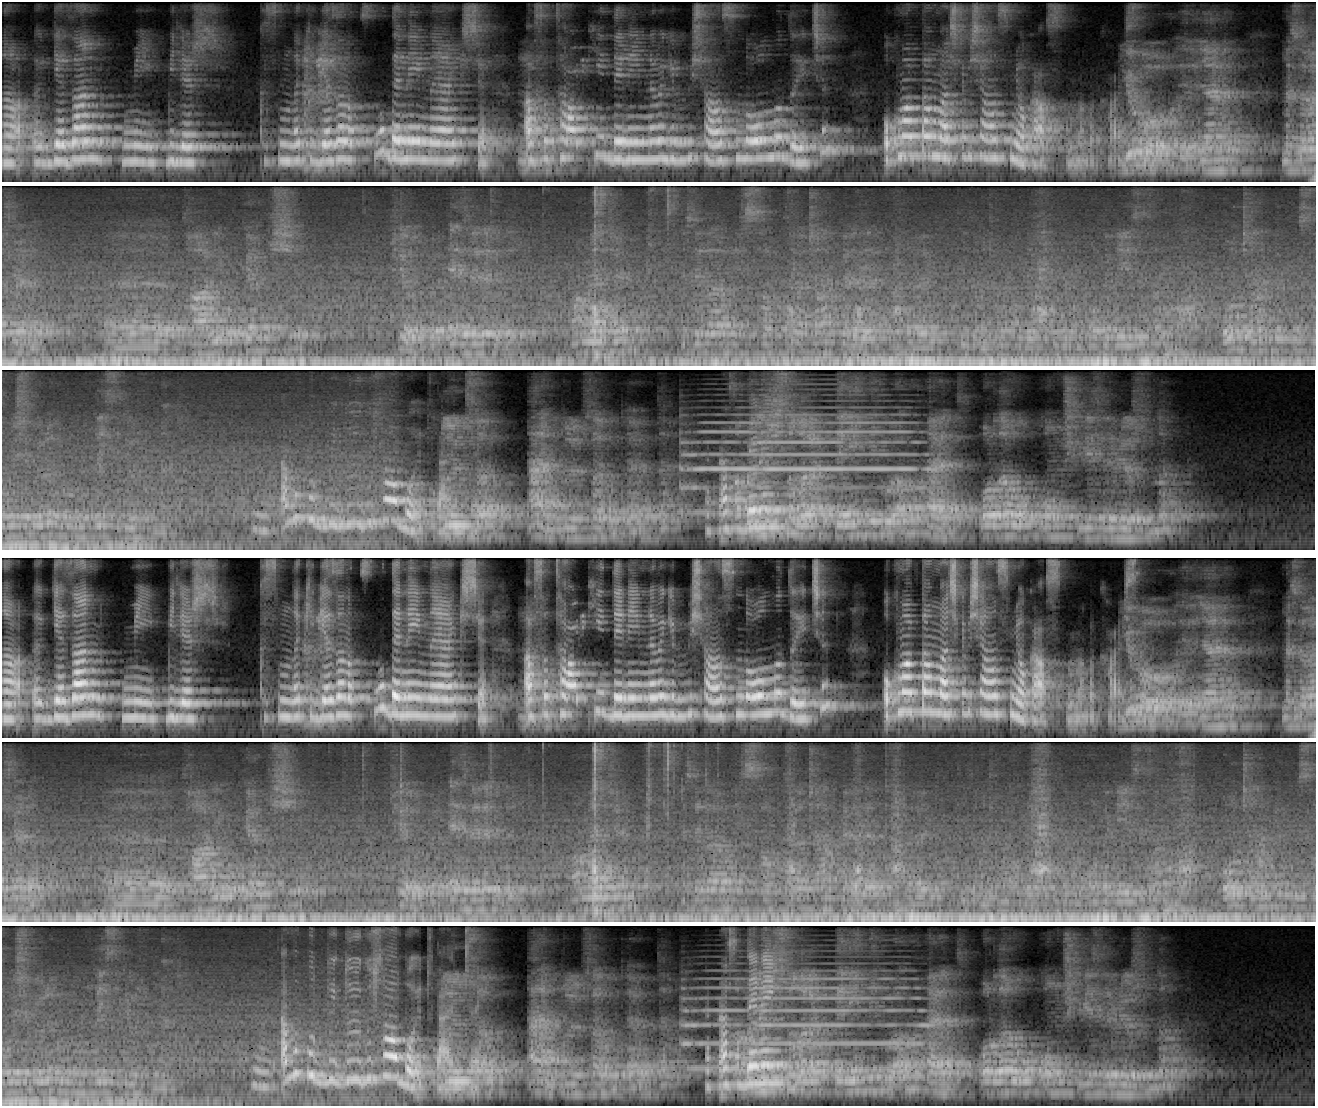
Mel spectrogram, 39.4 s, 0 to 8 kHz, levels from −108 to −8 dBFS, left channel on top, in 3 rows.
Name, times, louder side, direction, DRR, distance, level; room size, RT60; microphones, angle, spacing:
voice 1, 0.0-2.1 2.6-4.9 5.2-8.3 8.8-11.2 28.8-31.0 33.4-34.1, right 4 dB, 60° right, 11 dB, 0.4 m, -30 dB
voice 2, 11.1-12.3 12.8-13.5 14.1-16.2 17.0-18.4 18.8-19.4 19.9-28.1 30.6-31.2 31.5-33.0 33.6-35.7 36.0-37.9, equal, 5° right, -8 dB, 2.7 m, -40 dB
sound 1, 13.1-30.2, equal, 15° left, 1.2 m, -41 dB
sound 2, 16.2-25.3, right 5 dB, 85° right, 0.8 m, -44 dB
Trumpet, 33.0-35.5, left 2 dB, 80° left, 2.8 m, -41 dB
9.5 x 5.2 x 4.2 m, 1.1 s
head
